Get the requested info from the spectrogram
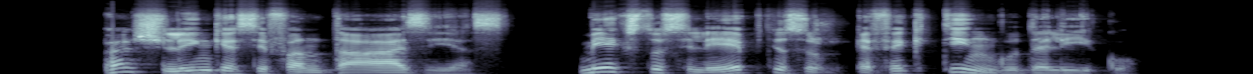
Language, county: Lithuanian, Vilnius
